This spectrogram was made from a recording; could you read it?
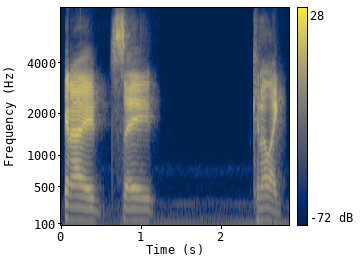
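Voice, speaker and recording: A man's voice: mid-range voice, completely flat delivery, slow pace, bright, forceful tone, clear, resonant tone. A man playing a tabletop game, eager and asking questions. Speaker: player. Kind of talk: casual tabletop play.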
